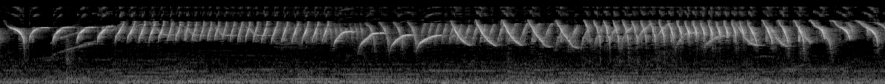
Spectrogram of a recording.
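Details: Canary singing 'gacor' with ornate 'cengkok mewah' phrasing: a continuous high, rapid rolling trill of down-slurred whistles and buzzy repeated notes, shifting tempo and pattern across nearly nine seconds without pause.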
